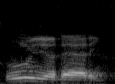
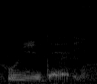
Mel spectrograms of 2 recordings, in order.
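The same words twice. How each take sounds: First: "Who's your daddy?" boomed out, much louder; louder playful call. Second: Said in the usual way. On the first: Shown as a demonstration.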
